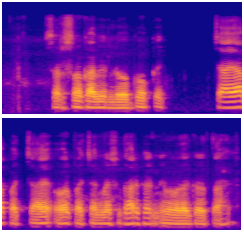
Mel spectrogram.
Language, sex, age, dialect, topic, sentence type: Hindi, male, 56-60, Kanauji Braj Bhasha, agriculture, statement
